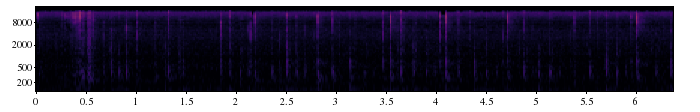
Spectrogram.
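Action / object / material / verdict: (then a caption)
tap / roll of plastic packing tape on a cardboard core / plastic tape / none. Fingertips and long nails of both hands tap and scratch the outer rim of a full, hollow roll of brown plastic packing tape on a cardboard core. A quiet, rapid patter of short, dry clicks and light scratches sounds over a steady low hum.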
